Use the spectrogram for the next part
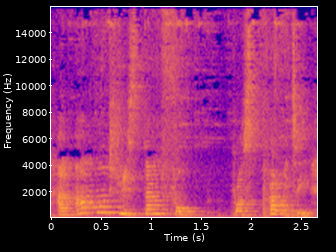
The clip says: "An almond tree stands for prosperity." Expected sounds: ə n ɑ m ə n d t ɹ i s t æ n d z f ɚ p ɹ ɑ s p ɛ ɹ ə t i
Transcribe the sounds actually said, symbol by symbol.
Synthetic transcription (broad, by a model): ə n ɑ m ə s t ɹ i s t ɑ n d f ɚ p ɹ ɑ s p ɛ ɹ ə t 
